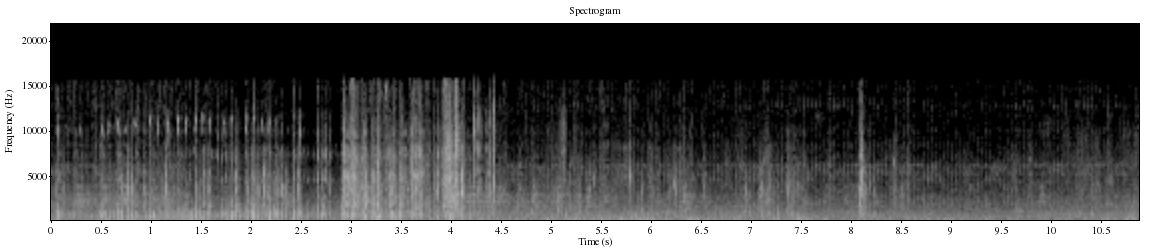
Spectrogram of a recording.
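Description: Wind and rolling noise on a bicycle-mounted action camera's microphone while riding, crackly and loudest in a gust about three to four seconds in. It then settles to a calmer steady rush, with one sharp click a couple of seconds before the end.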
